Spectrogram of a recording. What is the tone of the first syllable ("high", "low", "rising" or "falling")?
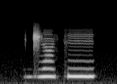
high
